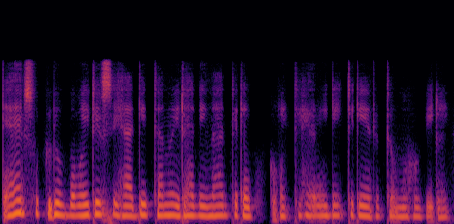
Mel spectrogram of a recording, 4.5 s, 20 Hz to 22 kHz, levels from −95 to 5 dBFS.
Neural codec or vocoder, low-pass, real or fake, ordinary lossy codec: codec, 16 kHz, 0.5 kbps, FreqCodec, larger model; 7.2 kHz; fake; none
